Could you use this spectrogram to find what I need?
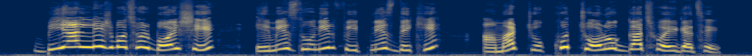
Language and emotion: Bengali, surprised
